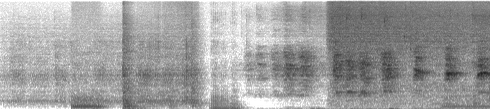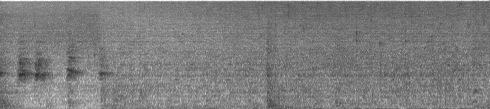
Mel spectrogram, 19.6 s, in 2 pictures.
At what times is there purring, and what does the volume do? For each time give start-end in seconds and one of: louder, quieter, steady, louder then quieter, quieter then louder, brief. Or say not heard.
0.0-4.8 louder.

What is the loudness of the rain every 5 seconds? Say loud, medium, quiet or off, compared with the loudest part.
off, medium, medium, loud.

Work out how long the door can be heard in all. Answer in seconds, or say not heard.
5 s.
